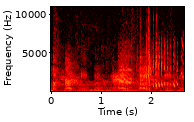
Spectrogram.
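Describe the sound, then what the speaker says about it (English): A crow caws in the video game Tearaway Unfolded, a rapid series of sharp, evenly spaced croaks near the end, following softer airy game ambience, fairly quiet overall with no speech. "That crow is taunting us."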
